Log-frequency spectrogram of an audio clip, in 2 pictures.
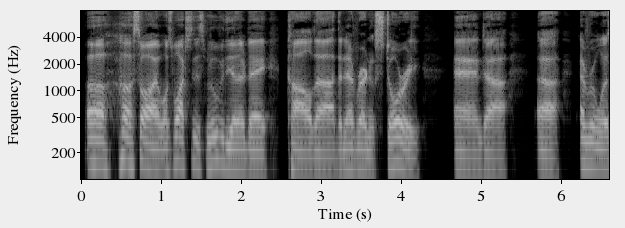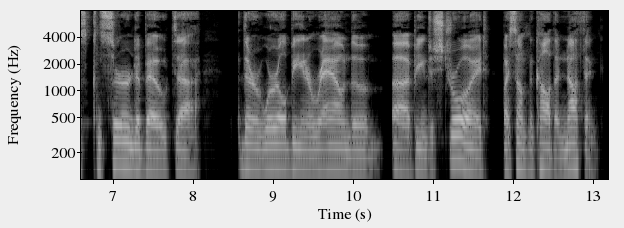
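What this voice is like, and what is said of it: Imitates a TikTok comedian's voice. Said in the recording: “my impression? ... Of a TikTok comedian?”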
